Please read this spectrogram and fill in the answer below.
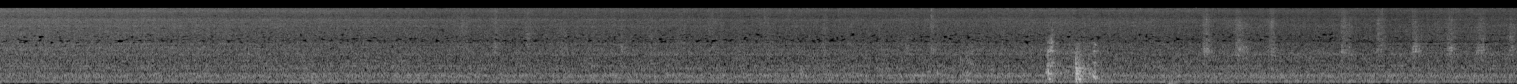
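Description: Black beans and garlic sizzling steadily in olive oil in a frying pan, a hiss that slowly fades. A short clatter comes about ten seconds in, and light clicks follow near the end.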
